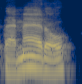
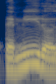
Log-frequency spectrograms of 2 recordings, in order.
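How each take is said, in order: First: The vowels are mixed up, Quechua style. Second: The vowels are said in standard Spanish. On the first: "dice tamero, ... confunde la I con la E" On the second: "en vez de decir eh"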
